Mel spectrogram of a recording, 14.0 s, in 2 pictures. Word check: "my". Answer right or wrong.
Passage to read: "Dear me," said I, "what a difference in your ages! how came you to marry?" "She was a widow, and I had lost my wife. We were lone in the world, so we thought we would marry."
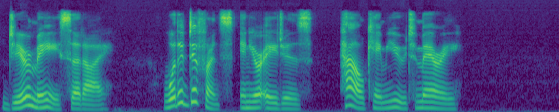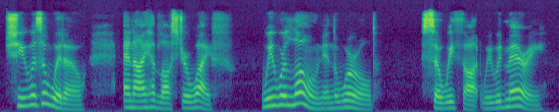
wrong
